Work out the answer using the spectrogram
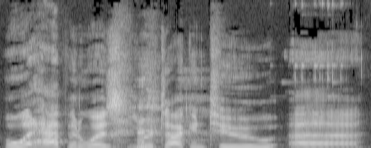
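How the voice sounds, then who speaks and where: Relaxed co-host, dry close sound. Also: medium pitch, normal speed, no echo. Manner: relaxed, fills in details and finishes partner's sentences. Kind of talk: casual chat.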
